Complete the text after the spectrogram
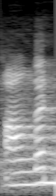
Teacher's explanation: चंद्रबिंदु का उच्चारण करते समय हमारे मुंह और नाक से ध्वनि निकलती है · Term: अनुनासिक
